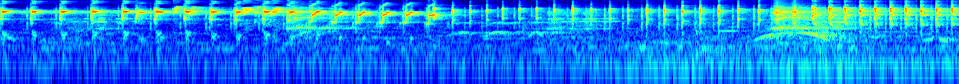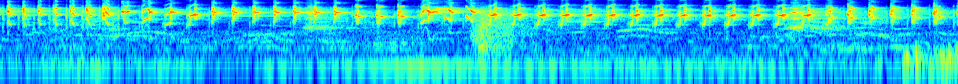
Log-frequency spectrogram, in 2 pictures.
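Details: Lovebird delivering a long 'ngekek' trill, shrill rapid pulses that falter and restart several times, with scattered softer chirps, a few sliding notes and a low background rumble.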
